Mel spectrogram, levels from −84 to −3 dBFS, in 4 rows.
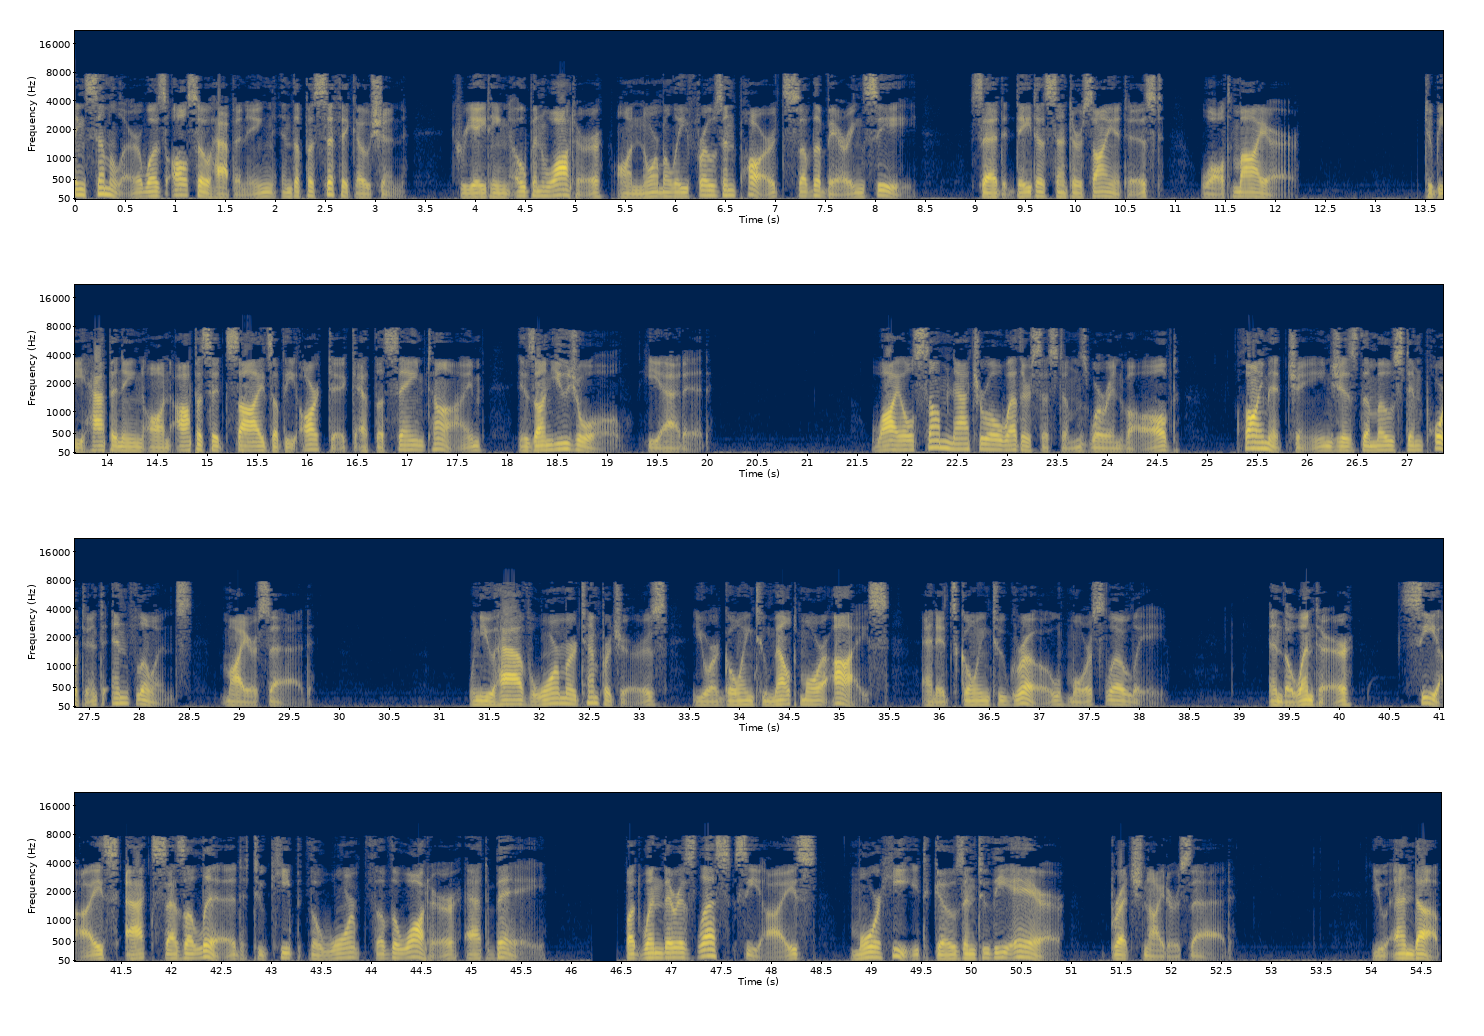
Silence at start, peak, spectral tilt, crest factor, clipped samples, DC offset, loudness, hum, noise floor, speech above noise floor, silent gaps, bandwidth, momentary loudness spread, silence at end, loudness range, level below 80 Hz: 0 s; 0 dBFS; -4.5 dB/octave; 20 dB; under 0.1%; under 0.1%; -19 LUFS; none; -53 dBFS; 35 dB; 46.22-46.42 s; 8 kHz; 11 LU; 0.05 s; 4 LU; -42 dBFS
